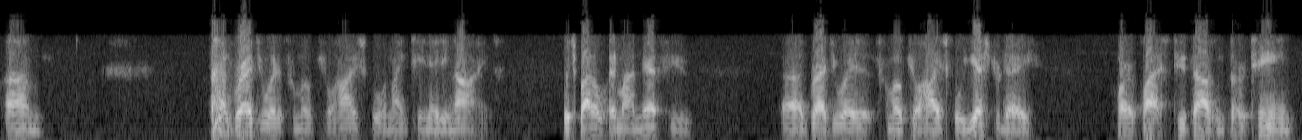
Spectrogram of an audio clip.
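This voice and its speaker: This American wrestler in his forties has a low-pitched, steady voice that runs a little slow, and he pauses often. Heard in lo-fi sound, he tells his story at length in an interview and repeats himself along the way.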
